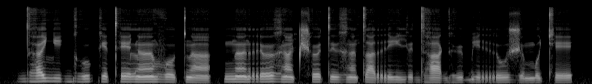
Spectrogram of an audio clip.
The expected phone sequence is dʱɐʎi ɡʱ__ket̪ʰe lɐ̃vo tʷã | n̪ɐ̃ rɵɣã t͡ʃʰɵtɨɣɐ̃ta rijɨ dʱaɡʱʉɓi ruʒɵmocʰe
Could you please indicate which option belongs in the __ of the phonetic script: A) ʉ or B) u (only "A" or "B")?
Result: B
